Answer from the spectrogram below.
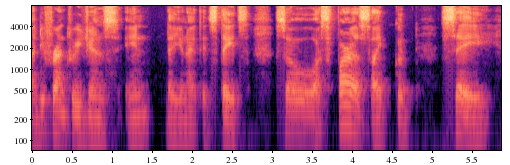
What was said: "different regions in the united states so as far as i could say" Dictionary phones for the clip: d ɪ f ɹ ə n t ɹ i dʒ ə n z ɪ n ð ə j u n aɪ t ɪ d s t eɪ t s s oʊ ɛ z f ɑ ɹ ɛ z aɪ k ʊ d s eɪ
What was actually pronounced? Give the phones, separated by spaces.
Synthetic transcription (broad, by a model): d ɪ f ɹ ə n t ɹ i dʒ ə n s ɪ n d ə j u n aɪ t ɪ d s t eɪ t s s oʊ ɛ s f ɑ ɹ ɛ s aɪ k ʊ d s eɪ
